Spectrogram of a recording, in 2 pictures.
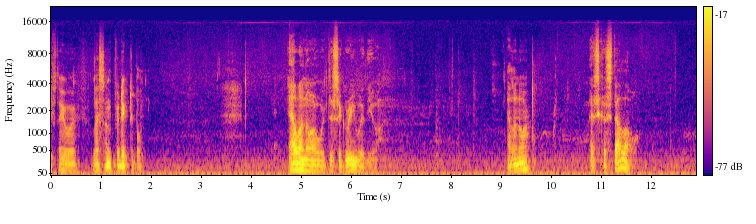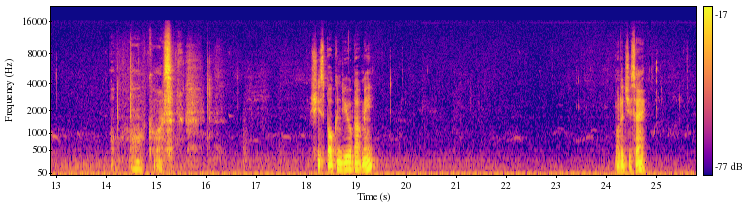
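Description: A man speaks calmly, close by, in short bursts.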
